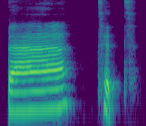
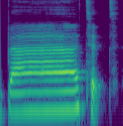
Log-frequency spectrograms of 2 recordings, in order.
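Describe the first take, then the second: First: "batit" with a long alif and a short kesra. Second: "batit" very slow, alif drawn out, kesra kept short; exaggerated long alif. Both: Shown as a demonstration. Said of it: "how I'm emphasizing the length of alif".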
